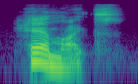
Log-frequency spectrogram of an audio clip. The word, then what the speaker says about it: Hamites: The correct way to say it is the the correct way to say it is Hammites.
